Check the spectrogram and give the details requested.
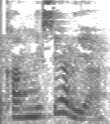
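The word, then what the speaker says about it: carnicería: When my parents are at work, My mommy's mommy, Nana Carmen, takes me shopping at the carniceria. Rhymes with Maria.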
